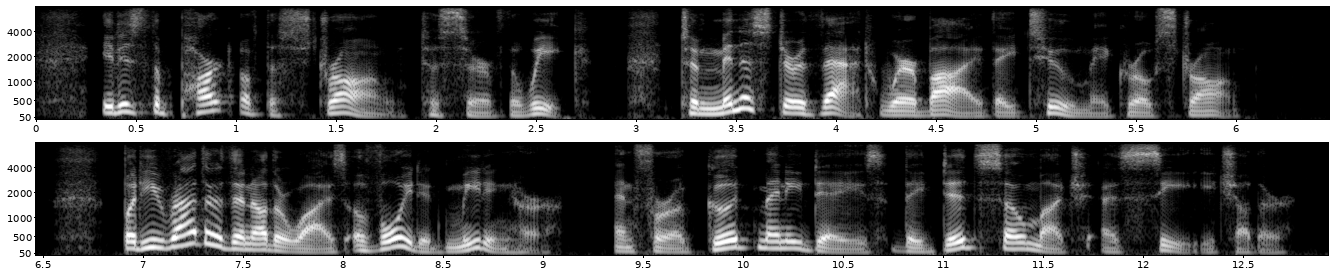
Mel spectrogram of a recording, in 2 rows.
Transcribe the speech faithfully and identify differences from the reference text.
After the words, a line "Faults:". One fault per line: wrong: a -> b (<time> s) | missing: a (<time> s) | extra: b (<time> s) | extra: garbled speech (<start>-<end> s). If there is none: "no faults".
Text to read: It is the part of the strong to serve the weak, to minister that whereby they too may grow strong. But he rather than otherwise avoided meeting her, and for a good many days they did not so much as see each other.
It is the part of the strong to serve the weak, to minister that whereby they too may grow strong. But he rather than otherwise avoided meeting her, and for a good many days they did so much as see each other.
Faults:
missing: not (11.2 s)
